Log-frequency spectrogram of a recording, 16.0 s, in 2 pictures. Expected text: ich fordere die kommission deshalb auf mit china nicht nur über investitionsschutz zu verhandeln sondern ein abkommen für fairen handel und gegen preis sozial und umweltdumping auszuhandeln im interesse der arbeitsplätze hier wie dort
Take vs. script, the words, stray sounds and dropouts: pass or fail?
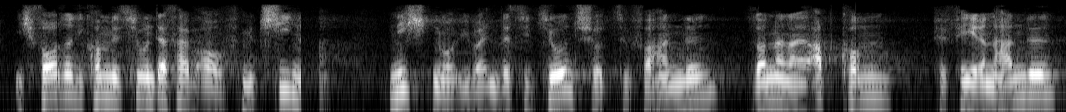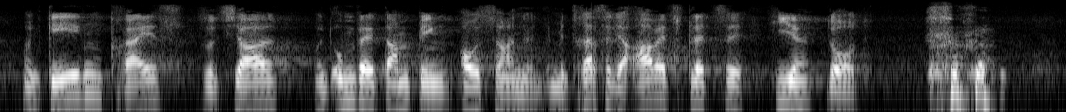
fail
